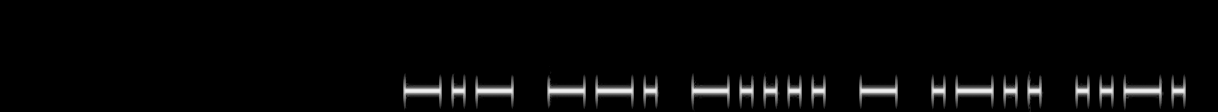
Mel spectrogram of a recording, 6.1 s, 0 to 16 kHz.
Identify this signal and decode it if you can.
Morse code, heard as a keyed tone, about 21 wpm, 700 Hz. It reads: KG6TLF
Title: USA Call Signs - 6 Characters - Repeated 3x - 20wpm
